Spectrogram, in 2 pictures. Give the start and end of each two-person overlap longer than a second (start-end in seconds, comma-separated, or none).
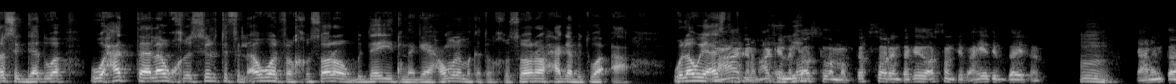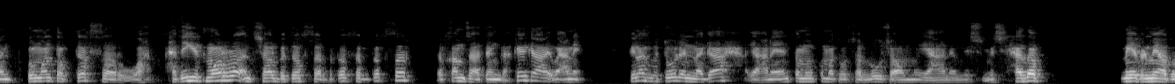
7.0-8.2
